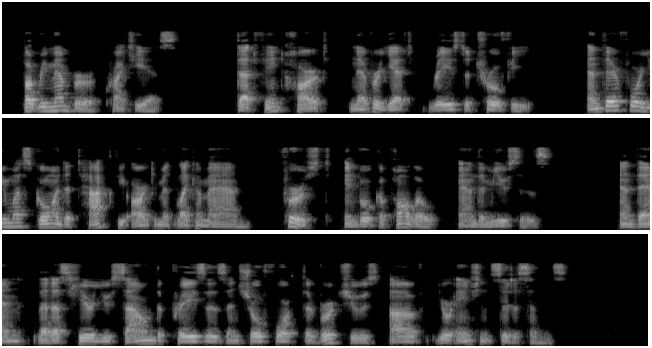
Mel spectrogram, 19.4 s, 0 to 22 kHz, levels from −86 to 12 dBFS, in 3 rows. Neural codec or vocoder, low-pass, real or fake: none; 7.2 kHz; real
